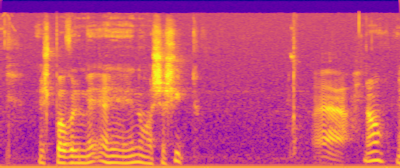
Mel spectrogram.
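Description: A lantern switch clicks on.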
